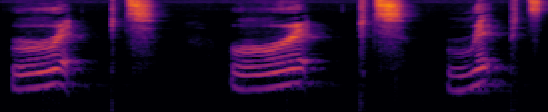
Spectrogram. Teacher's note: try to do a long R and a very short I before the unvoiced P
